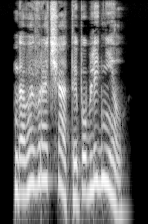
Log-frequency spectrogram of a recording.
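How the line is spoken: Frightened breathless exhale. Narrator (Russian): Испуганно выдыхаю я

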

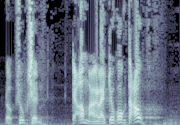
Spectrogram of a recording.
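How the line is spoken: Furious loud shout. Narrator (Vietnamese): chú Hai Tầm hô lớn, giọng ông mang theo đầy sự tức giận

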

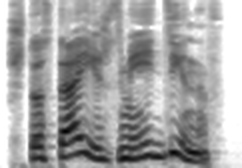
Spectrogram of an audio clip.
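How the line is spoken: Sharp shout. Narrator (Russian): прикрикнул на него начальник

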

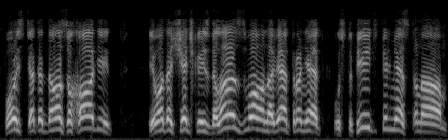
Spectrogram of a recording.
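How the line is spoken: Yelling, losing patience. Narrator (Russian): Джубадзе не выдержал и заорал

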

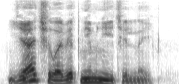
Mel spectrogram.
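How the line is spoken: Soft. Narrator (Russian): сказал Сварог мягко

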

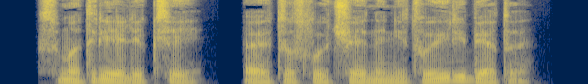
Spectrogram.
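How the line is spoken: Whispered. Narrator (Russian): прошептал Синицын

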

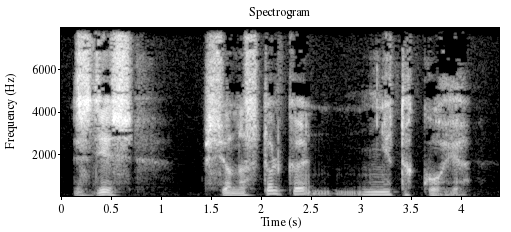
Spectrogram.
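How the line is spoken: Said quietly. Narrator (Russian): тихо сказала Делия

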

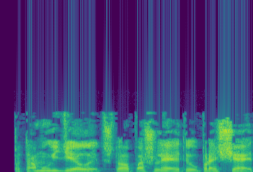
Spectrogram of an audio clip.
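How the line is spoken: Fat man's gloomy snap. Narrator (Russian): мрачно огрызнулся толстый

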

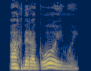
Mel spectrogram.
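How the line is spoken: Feigned sad tone. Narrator (Russian): говорю, сам себе удивляясь, лицемерно грустным тоном

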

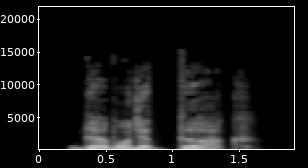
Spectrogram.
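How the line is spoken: King nearly moaning. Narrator (Russian): едва ли не простонал король

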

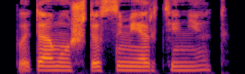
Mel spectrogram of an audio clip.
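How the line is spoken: Calm. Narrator (Russian): спокойно ответил ему господин Исари

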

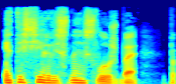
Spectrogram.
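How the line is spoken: Soft cooing female voice. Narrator (Russian): проворковал нежный женский голос

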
